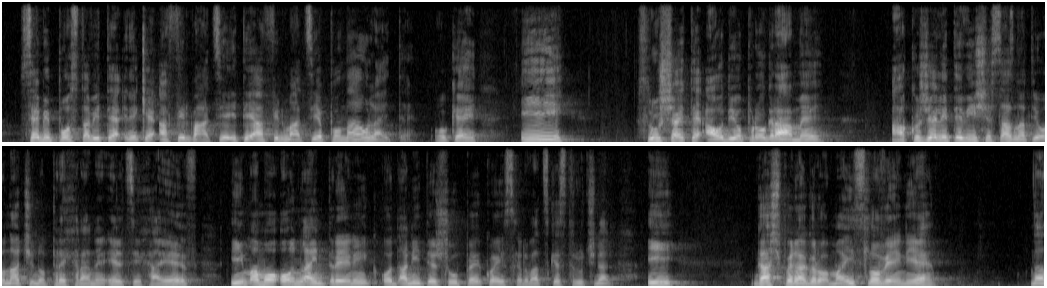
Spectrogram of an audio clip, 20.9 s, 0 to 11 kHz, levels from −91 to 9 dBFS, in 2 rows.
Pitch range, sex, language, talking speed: 135-205 Hz, male, Croatian, 110 wpm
